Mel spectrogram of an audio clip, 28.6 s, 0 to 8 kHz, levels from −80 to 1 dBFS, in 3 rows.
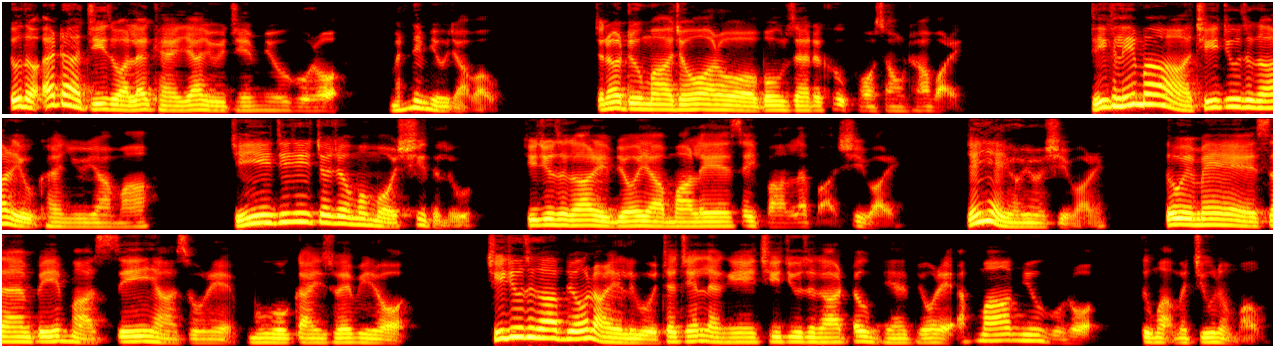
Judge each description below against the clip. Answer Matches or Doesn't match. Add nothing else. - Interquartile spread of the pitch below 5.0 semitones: Doesn't match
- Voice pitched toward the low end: Matches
